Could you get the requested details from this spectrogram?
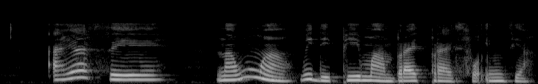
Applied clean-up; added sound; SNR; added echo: none; none; none; none.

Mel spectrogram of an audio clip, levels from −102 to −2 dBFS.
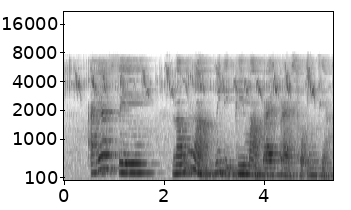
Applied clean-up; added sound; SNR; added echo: none; Bird vocalization, bird call, bird song; 20 dB; reverberation time 0.7 s.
